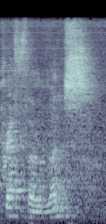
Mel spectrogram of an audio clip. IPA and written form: ˈprefərəns (preference)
